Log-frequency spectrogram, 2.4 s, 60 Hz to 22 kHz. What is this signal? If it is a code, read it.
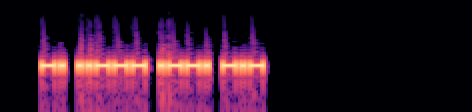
Morse code, heard as a keyed tone, about 48 wpm, 700 Hz. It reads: N2PK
